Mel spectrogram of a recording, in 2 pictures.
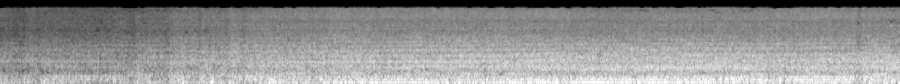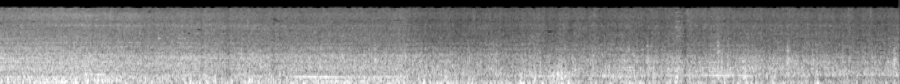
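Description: Loaded diesel dump truck's engine running as the truck drives over a dirt track, a steady low engine note that grows louder as it passes close and quieter after about ten seconds as it moves away.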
